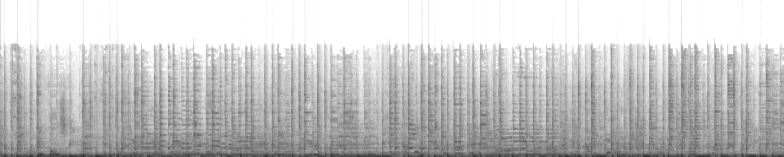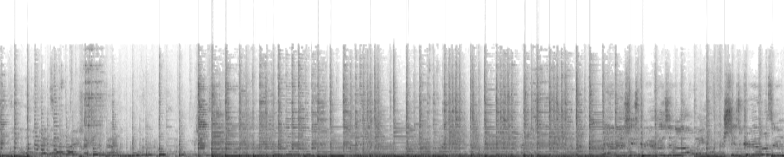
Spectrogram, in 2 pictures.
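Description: Acoustic guitar strummed steadily in an instrumental break of a live country song. The playing briefly thins out about two-thirds of the way through, then picks up again.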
